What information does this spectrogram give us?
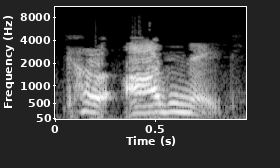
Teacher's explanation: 这个时候字母 a 要读作它的本音，单词的重音在第二个音节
